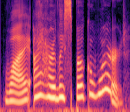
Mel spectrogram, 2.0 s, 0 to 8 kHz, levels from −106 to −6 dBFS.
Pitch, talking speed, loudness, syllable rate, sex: 275 Hz, 185 wpm, -15 LUFS, 4.6 syllables/s, female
